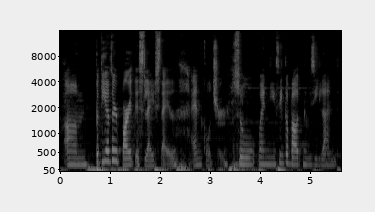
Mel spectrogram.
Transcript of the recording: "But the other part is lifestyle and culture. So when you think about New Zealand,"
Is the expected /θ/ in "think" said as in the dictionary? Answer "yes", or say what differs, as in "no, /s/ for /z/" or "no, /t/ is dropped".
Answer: yes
